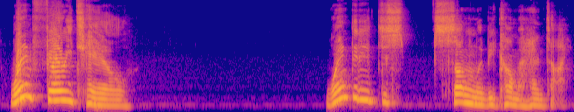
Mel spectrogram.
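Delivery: ordinary talk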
